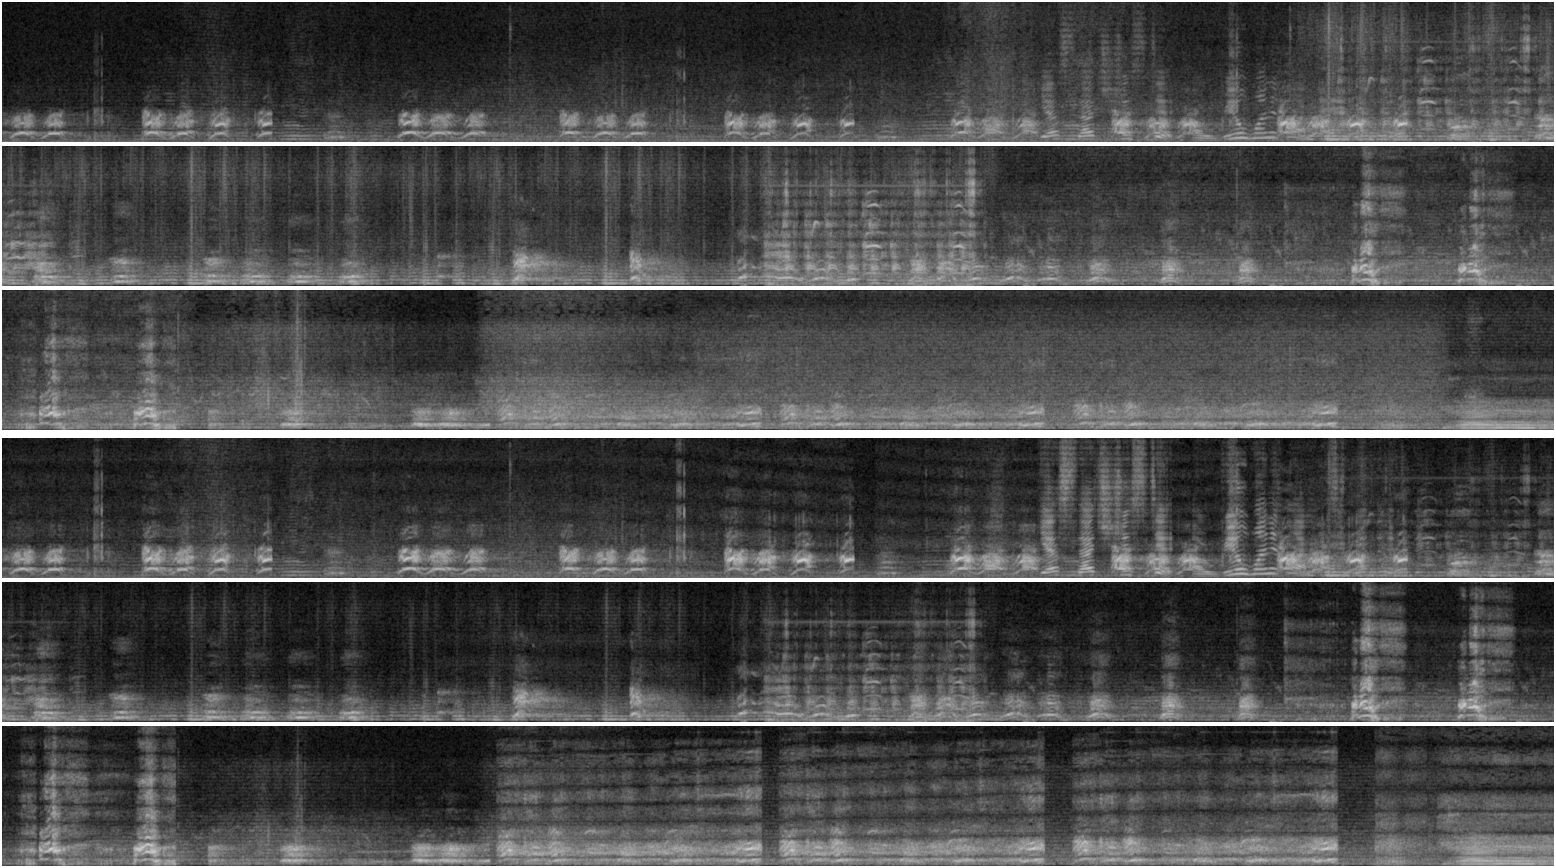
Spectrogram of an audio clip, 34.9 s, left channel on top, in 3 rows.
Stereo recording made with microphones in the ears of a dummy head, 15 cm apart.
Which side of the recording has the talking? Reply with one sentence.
In this clip you hear the talking on the right.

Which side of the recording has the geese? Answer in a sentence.
In this clip you hear the geese on the left.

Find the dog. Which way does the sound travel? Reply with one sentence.
In this clip you hear the dog go left and come back.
